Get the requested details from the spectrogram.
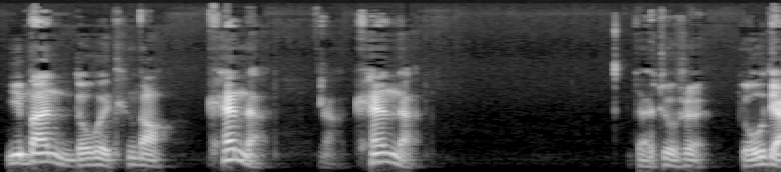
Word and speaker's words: kinda: 呃，外国人，我们所谓的 native speaker，就是说本土的这样的一个说话者呢，他常常会略读，读成 kinda 啊，kinda，kinda，kinda 啊，就不读 kind of 啊。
